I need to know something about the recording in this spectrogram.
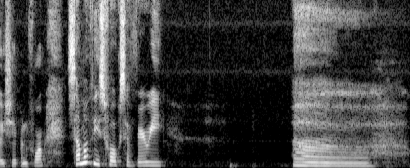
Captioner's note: sighs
